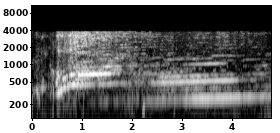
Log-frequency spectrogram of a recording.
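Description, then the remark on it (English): A motorcycle engine revs up sharply, its pitch climbing fast and then holding a steady, buzzing drone for several seconds, loud. “It must be Bob on his motorcycle.”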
